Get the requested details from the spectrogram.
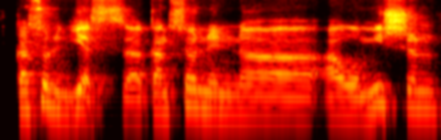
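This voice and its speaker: A man with a non-native accent at a moderate pace, with ordinary pitch variation. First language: not English. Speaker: startup founder. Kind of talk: startup pitch. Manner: halting.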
